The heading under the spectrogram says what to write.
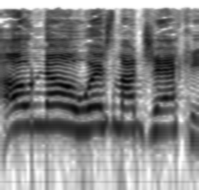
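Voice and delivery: put-on alarm, feigned fluster, high pitch. Retelling how Steve acted at the bar bill: imitating Steve's fake panic. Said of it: "He's like".

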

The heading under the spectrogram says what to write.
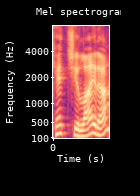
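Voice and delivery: put-on Australian accent. Asked how to say goodbye in Australian, answering in an Australian accent. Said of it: "saying goodbyes in an Australian accent".

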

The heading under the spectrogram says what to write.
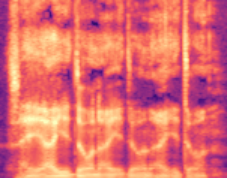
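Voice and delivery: hushed, tiny, very quiet little voice. Narrator voices someone speaking in a player's ear, very quiet little voice. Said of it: "you hear a very very quiet little voice in your ear".

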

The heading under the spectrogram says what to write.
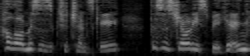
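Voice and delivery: put-on anxious, careful, polite nervous voice. Retelling greeting the other speaker's mom on the phone, imitating own nervous greeting. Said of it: "so nervous".

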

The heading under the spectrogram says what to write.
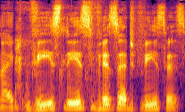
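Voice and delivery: put-on German accent. Trying out a tongue-twister title by reading it in a german accent. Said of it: "Maybe if we read it in a German accent".

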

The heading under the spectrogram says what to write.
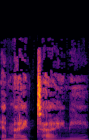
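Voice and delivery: high flirty voice. Retelling how Ramona got flirty with a tall guy: imitating Ramona flirting. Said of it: "Ramona got all flirty with him".

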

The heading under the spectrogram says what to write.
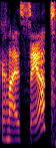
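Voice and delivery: put-on slightly drunk-sounding speech. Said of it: "please read this as if you're a little drunk".

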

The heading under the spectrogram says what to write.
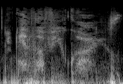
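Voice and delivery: soft, breathy, barely voiced whisper. In a group conversation, a warm line said whispered. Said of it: "I'm going to slip into my NPR voice for this. / Why are you whispering it?".

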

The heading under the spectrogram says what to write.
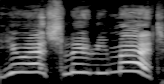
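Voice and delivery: put-on high angry elderly male voice. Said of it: "Uncle Claude has got so angry".

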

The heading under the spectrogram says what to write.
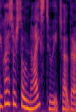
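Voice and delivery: ordinary talk

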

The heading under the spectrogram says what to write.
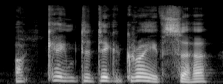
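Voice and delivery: faltering stuttering. Reading a story aloud, voicing the man answering the goblin, stammering. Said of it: "stammered Gabriel Grubb".

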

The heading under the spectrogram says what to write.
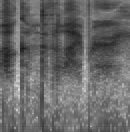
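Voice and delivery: soft, breathy, seductive whispered ASMR voice. Imitating a man in an ASMR sleep story, in a mock-sexy voice. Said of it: "that was quite sexy".

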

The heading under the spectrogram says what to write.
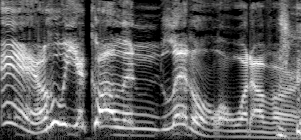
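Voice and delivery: annoying sidekick voice, very high, swooping and raspy. Complaining about a game's annoying sidekick who never stops talking, Daxter voice. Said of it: "He talks like this!".

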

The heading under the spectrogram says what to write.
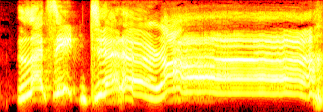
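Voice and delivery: very slow, high, stretched-out screaming. Retelling a cartoon scene, quoting the beast: imitating the beast screaming. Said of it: "the beast enters and just starts screaming".

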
